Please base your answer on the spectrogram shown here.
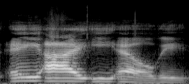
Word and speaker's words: Aiel: Also, they introduce us to, now again, like, how do I pronounce it? The Aiel, it's Aiel.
